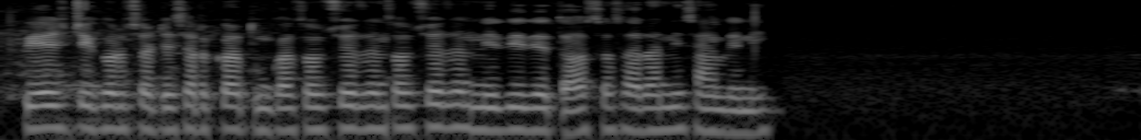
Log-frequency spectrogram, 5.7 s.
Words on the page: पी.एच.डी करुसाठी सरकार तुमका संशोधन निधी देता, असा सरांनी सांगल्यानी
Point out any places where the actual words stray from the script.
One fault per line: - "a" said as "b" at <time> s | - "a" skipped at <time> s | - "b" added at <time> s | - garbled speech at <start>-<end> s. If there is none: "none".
- "संशोधन" added at 1.9 s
